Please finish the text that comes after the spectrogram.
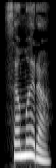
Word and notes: ಸಮರ: samara

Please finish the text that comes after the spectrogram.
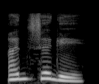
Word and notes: ಅಜ್ಜುಗ: ajjuga

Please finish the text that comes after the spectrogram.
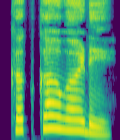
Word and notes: ಕಕ್ಕಾವಾಡೆ: kakkāvāḍe

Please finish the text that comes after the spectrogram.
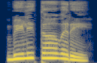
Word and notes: ಬಿಳಿದಾವರೆ: kannada

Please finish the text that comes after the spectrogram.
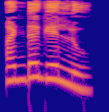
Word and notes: ಅಡ್ಡಗೆಲ್ಲು: aḍḍagellu

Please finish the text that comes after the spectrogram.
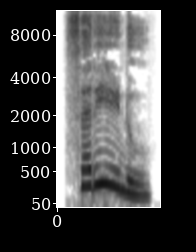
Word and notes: ಸಿರಿಯಡಿ: siriyaḍi

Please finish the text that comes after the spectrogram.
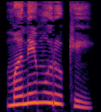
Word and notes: ಮನೆಮುರುಕಿ: mane muruki

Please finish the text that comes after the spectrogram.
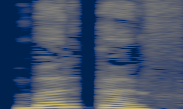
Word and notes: ಬರತರಫ್: kannada; barataraph

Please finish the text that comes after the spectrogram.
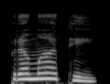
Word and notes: ಪ್ರಮಾಥಿ: kannada

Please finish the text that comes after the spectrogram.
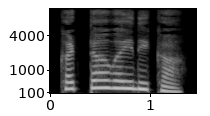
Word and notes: ಕಟ್ಟವತ್ತಿಗೆ: kaṭṭavattige

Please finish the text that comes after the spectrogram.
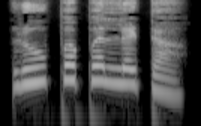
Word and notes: ರೂಪಪಲ್ಲಟ: Kannada

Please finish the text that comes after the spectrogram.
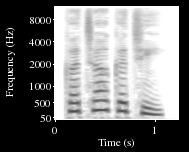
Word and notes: ಕುಚುಕುಚು: kucukucu

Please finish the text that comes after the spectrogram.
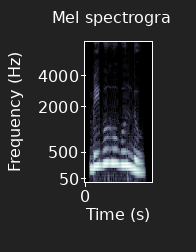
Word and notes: ಬಿಗುಹುಗುಂದು: bihugugundu

